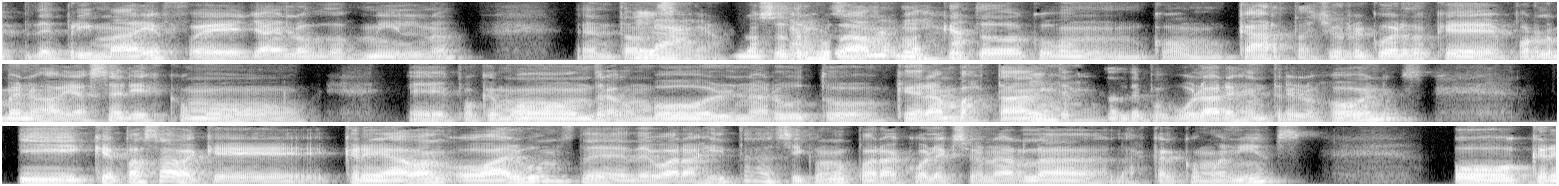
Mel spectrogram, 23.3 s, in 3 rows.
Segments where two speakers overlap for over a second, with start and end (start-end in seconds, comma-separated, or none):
3.1-5.0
